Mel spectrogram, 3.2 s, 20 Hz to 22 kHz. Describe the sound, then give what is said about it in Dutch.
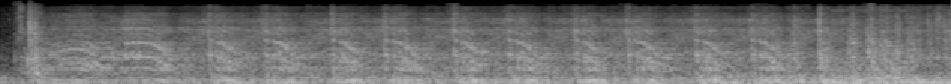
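An old, rusty, army-green 1988 Land Rover off-road vehicle's engine is starting, producing a loud, steady, rhythmic chugging that repeats evenly through the whole clip with no voices. “Ze hebben de roestige Land Rover een naam gegeven. Hij heet Felix. Felix. Als hij start, kan hij levens redden.”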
